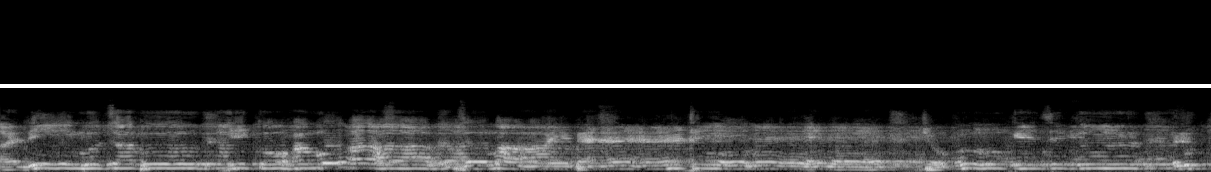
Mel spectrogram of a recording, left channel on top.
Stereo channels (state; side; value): silent; left; digital silence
